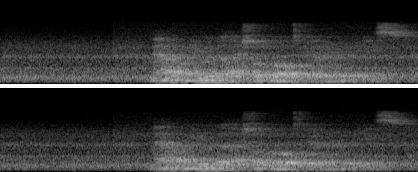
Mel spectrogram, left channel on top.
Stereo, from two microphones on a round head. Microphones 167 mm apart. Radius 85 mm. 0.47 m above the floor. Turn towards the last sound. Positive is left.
turn(degrees=0)  # may be behind; listen again after turning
